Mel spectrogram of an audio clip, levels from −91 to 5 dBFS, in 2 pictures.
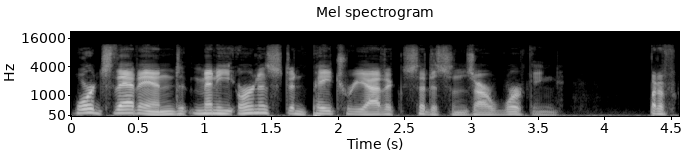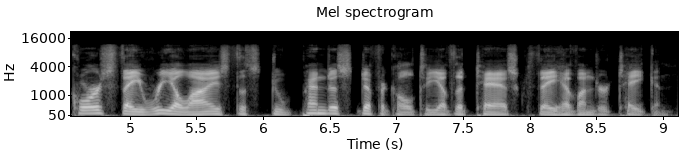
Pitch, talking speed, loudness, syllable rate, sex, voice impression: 115 Hz, 160 wpm, -22 LUFS, 5.3 syllables/s, male, masculine, adult-like, tensed, powerful, clear, cool, intellectual, mature, friendly, wild, lively, strict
